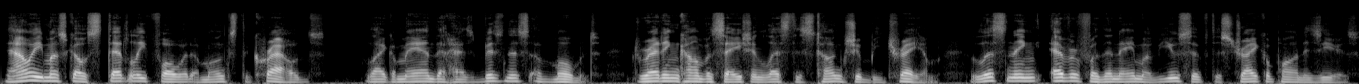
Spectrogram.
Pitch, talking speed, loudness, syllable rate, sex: 125 Hz, 165 wpm, -19 LUFS, 4.5 syllables/s, male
